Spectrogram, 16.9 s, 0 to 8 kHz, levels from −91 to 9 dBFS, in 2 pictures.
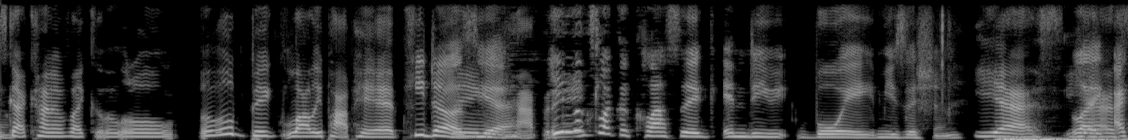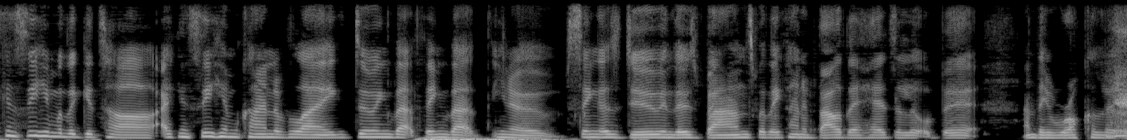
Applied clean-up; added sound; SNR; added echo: classical method Wiener filter.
